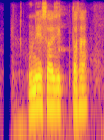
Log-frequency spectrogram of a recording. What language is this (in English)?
Nepali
